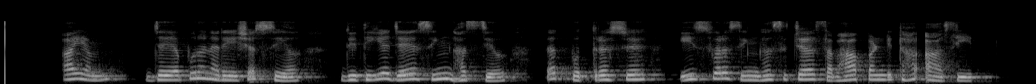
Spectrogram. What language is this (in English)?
Sanskrit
